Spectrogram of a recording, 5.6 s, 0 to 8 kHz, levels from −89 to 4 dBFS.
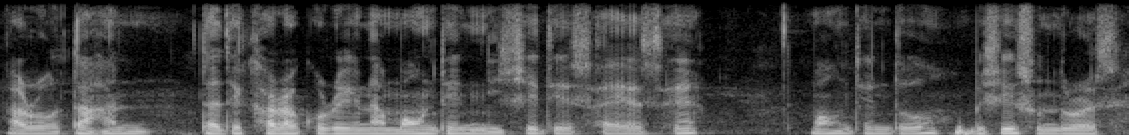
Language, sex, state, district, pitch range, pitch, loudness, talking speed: Nagamese, female, Nagaland, Dimapur, 110-120 Hz, 115 Hz, -22 LUFS, 160 wpm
